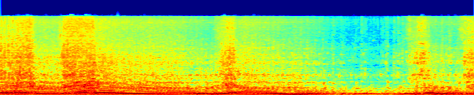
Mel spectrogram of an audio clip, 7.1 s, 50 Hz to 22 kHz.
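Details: 1931 Ford roadster after fitting a progressive carburetor linkage with brass bushings, idle circuits shut and adjusted, vacuum advance working, fuel lines plumbed: engine catches, settles to steady idle, then clean blips up and down with no misfire or stumble; normal start and running.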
